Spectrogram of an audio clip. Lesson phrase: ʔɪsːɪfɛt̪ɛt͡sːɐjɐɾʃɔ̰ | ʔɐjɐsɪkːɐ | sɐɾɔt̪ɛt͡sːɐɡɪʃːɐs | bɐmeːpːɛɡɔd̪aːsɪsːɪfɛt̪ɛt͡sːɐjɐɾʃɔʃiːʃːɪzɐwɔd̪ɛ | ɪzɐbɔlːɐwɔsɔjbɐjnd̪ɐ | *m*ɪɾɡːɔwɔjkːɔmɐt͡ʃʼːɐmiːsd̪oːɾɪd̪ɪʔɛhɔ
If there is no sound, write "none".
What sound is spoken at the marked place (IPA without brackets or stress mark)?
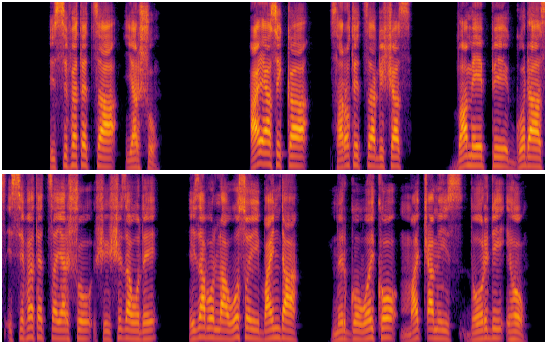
m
